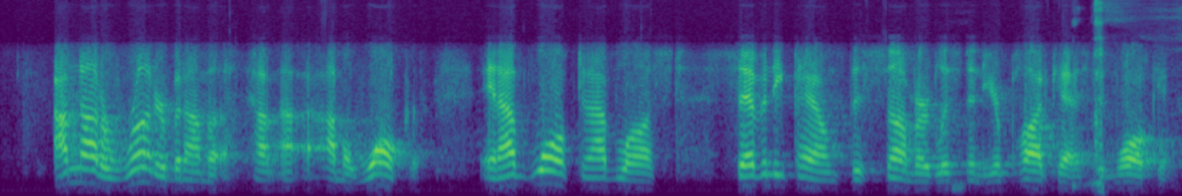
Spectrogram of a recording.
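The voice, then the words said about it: Southeastern US accent. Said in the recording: “I can't tell that you're from the Southeast at all, that accent.”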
